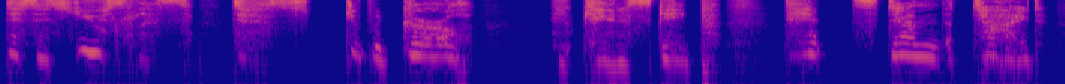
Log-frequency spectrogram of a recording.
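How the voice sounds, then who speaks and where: A woman's voice: a little high, lively intonation, slow pace, slightly rough, no echo, clean studio sound, full character voice. A woman playing a fierce, devout cult fighter in a video game, delivering her lines with fanatical conviction. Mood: strained, defiant. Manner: urgent shouted battle calls, hushed prayerful murmurs.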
